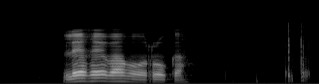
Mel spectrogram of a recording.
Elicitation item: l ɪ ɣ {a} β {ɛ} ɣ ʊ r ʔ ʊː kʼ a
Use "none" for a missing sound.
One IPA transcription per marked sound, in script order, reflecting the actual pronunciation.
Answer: ɛ, a

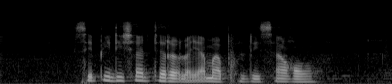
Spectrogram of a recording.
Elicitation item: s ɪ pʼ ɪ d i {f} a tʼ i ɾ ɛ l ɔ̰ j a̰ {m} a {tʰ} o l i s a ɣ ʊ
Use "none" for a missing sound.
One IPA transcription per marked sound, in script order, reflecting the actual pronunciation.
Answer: ʃ, m, pʰ

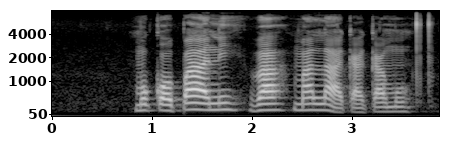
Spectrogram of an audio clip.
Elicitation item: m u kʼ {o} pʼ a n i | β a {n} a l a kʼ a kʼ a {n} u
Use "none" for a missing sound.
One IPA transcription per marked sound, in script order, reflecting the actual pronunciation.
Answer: ɔ, m, m

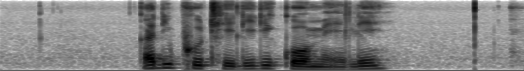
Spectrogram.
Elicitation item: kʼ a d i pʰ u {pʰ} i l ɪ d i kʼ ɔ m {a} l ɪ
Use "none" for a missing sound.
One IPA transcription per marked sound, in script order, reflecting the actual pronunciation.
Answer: tʰ, ɛ

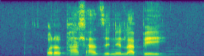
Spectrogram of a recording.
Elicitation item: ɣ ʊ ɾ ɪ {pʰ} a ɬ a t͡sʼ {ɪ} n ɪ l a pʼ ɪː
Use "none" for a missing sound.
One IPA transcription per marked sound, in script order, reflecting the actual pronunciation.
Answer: pʰ, ɪ

